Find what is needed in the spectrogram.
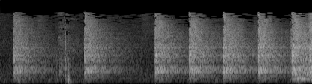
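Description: High school drumline hits echoing in a gymnasium, at first about a second apart, then speeding up to about two a second as the band's percussion piece gets under way.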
